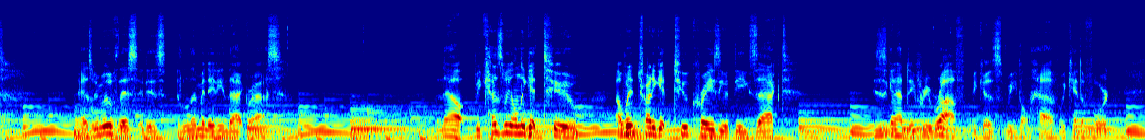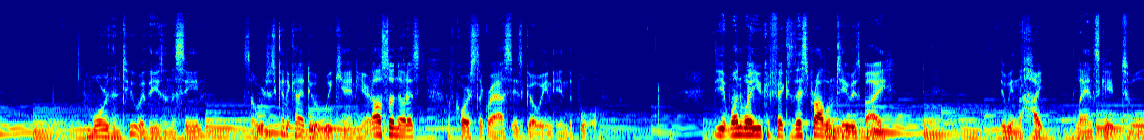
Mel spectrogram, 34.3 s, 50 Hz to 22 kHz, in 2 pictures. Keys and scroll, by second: 1.0 ctrl+alt+o, 4.5 shift+space, 6.0 ctrl+alt+o, 8.3 shift+space, 10.5 ctrl+alt+o, 14.3 shift+space, 20.1 ctrl+alt+o, 22.9 shift+space, 27.5 ctrl+alt+o, 27.9 shift+space, 29.7 ctrl+alt+o.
